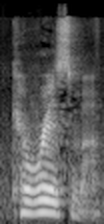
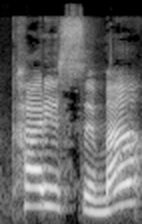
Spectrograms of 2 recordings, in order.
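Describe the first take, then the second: First: It is stressed on the second syllable. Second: It is said with flat Korean syllables. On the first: The speaker calls it right. "강세가 어디 있어요? 이음절에 있네요" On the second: The speaker calls it wrong. "카리스마 아니고요"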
